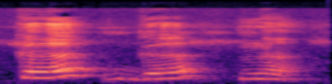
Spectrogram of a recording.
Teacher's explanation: back of the tongue raising towards soft palate. So that's why it's called a velar consonants.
